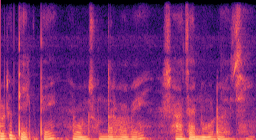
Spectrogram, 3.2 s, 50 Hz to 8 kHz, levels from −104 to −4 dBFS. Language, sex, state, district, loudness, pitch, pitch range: Bengali, male, Tripura, West Tripura, -24 LUFS, 130 Hz, 125-140 Hz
